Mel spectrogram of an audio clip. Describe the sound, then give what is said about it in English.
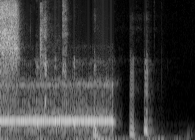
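A telephone call being dialed: a steady electronic tone holds, then cuts off and is followed by a few short tone bursts before the line falls quiet. “so let's call Mr. Ronald Clark”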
